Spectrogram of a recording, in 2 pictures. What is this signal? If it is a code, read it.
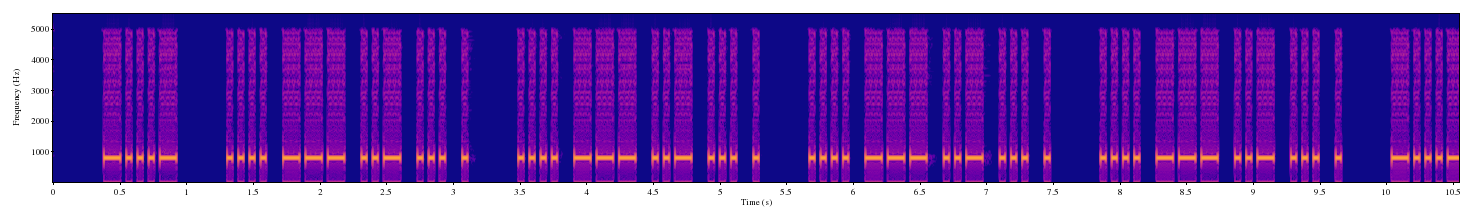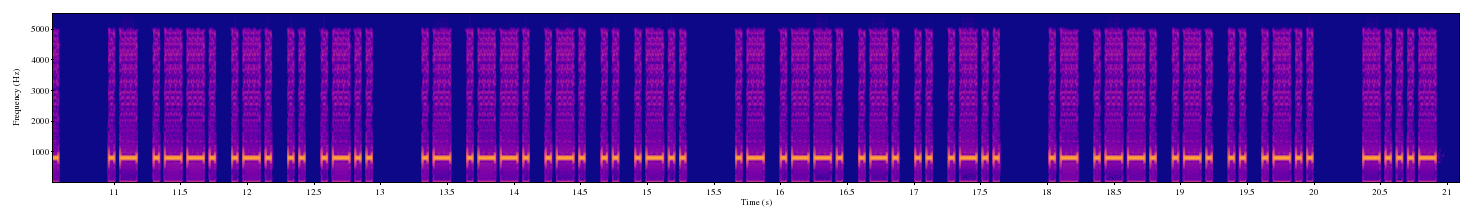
Morse code, heard as a keyed tone, about 28 wpm, 800 Hz. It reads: <BT> HOUSE HOUSE HOUSE HOUSE <BT> APRIL APRIL APRIL APRIL <BT>
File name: cours-du-mercredi / audios / cours-865-teste-les-mots-vitesse-27mpm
